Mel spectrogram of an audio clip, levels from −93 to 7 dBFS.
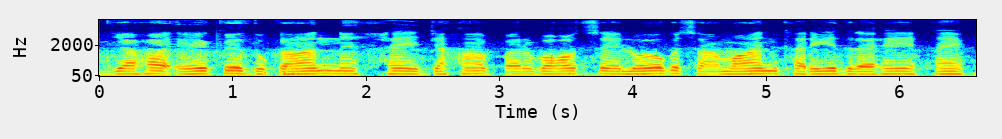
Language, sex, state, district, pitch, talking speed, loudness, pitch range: Hindi, male, Uttar Pradesh, Lucknow, 145 Hz, 120 wpm, -16 LUFS, 140-150 Hz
